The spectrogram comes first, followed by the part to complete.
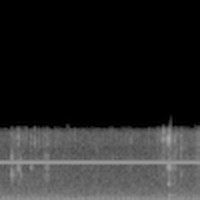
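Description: Quiet handling of small plastic pearl beads on thin metal wire, with one faint click near the end, over a low steady hiss and a thin, steady high-pitched whine.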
